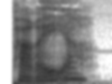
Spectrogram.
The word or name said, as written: parere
